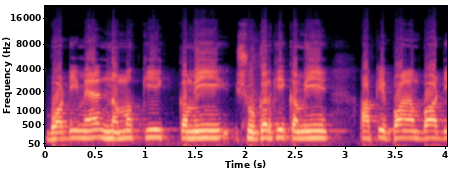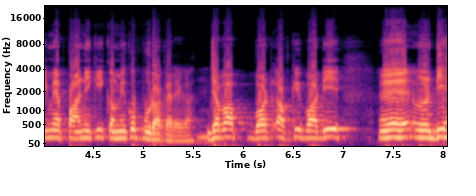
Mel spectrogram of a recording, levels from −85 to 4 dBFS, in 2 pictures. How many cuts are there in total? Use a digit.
0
